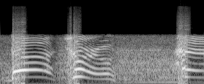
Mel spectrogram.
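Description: A man's voice shouting loudly in three short, strained bursts, the words not caught. A faint low engine hum runs underneath.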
